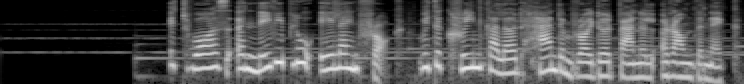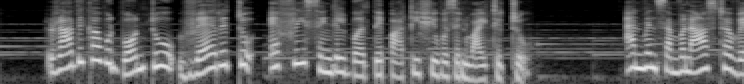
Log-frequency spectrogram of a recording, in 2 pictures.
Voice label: Story (English)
